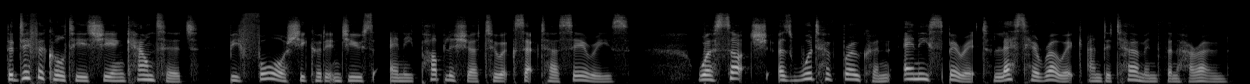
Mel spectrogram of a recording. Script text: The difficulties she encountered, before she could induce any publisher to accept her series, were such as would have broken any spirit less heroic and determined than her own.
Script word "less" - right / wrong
right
